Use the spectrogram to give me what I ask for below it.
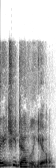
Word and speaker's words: Hugh: How do you even pronounce Hugh in French? Huh? Well, it's Hew.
